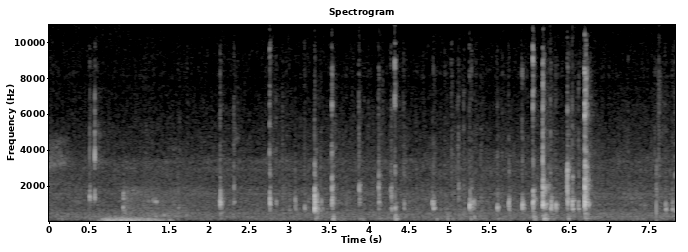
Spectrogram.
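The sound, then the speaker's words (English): Someone writing something down, a faint run of quick, irregular sharp clicks and taps that grows busier toward the end. “Uh, actually, I gotta write this down.”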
